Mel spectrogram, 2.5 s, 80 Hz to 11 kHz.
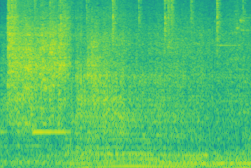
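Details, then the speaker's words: Dodge Charger Hellcat V8 restarted after a jump start from a drained battery: deep loud even rumble with steady firing, no misses or stumbles; normal healthy idle. "that's how it supposed to sound that is how it's supposed to sound"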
